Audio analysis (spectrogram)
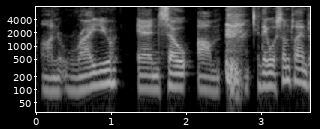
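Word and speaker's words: onryō: The what we call a Yuri is a type of spirit, the Henri. Uh, I'm mispronouncing it again, Onryu.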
